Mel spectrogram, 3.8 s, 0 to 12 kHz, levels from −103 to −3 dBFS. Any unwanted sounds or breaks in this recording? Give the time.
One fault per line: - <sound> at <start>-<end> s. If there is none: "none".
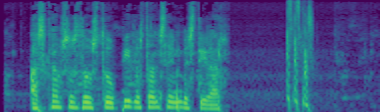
- chirp at 2.9-3.2 s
